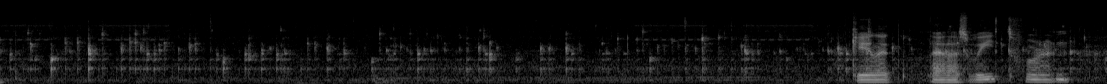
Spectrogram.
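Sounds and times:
water dripping into pitcher: 0.0 - 11.0.

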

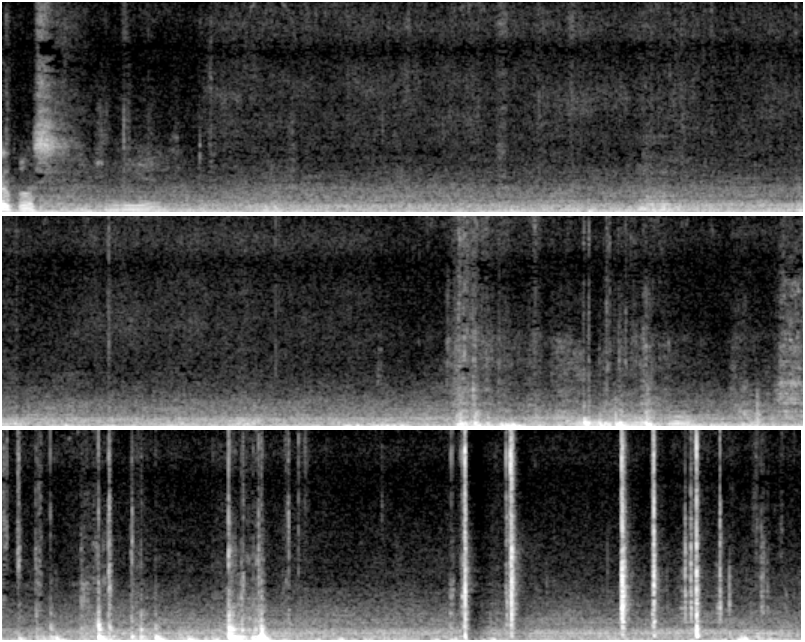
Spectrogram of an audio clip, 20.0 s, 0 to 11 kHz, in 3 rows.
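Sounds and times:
honey bees buzzing: 0.0 - 20.0
wooden hive cover knocks and scrapes: 4.0 - 7.7, 9.8 - 16.2, 18.4 - 20.0.

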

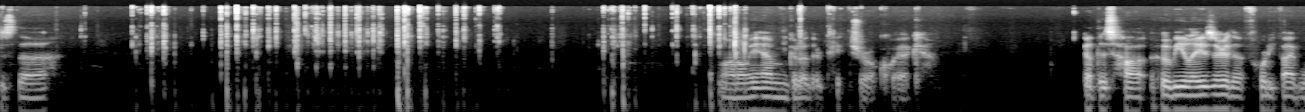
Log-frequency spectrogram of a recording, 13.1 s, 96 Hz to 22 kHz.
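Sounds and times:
computer keyboard typing: 1.3 - 5.1, 6.0 - 8.1.

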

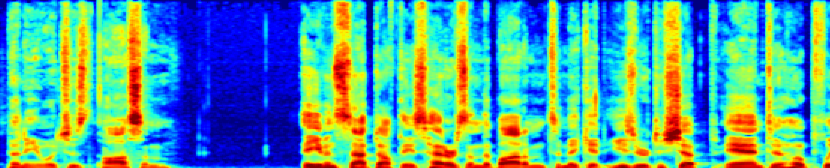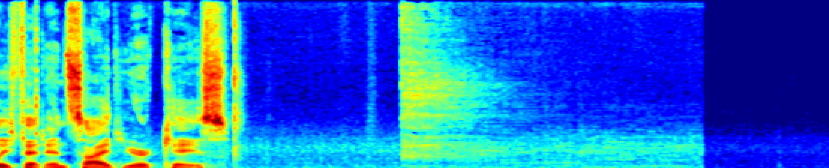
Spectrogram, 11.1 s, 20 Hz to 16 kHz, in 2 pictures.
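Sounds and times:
room tone hiss: 0.1 - 11.0.

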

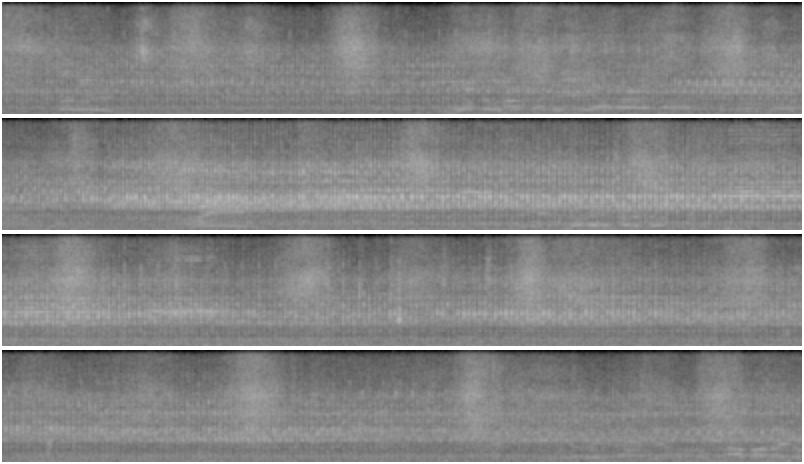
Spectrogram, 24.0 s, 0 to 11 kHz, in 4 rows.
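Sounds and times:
brooms swishing on dusty ground: 0.0 - 24.0
faint voices: 0.0 - 24.0.

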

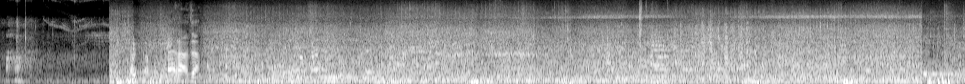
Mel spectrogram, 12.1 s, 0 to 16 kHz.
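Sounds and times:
indistinct voices: 1.4 - 12.0
traffic rumble: 1.4 - 12.0
thin high whine: 2.1 - 11.7.

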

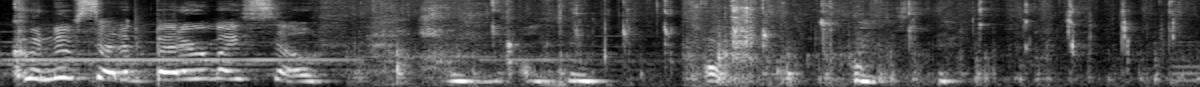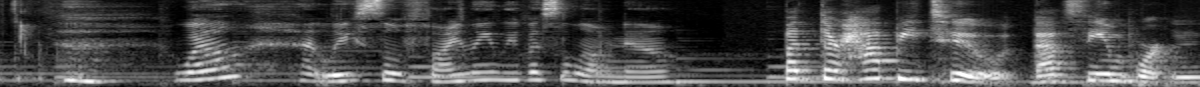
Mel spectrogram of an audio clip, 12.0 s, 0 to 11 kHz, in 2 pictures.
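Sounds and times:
person making eating grunts: 2.1 - 6.5.

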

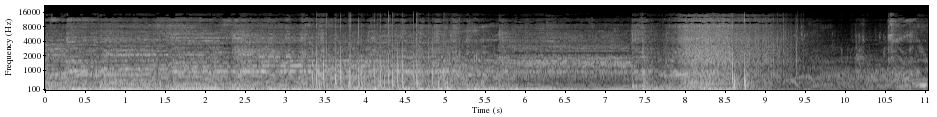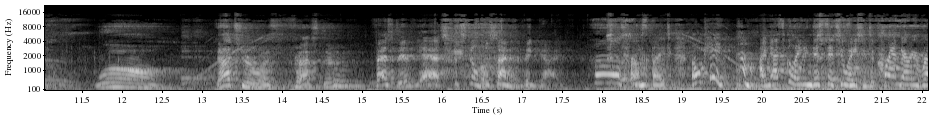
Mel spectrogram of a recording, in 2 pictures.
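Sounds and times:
bass-heavy show music: 0.0 - 8.5
fireworks crackling and popping: 3.0 - 6.2, 7.7 - 9.8
hissing rush of fireworks: 3.1 - 5.8, 7.7 - 9.8.

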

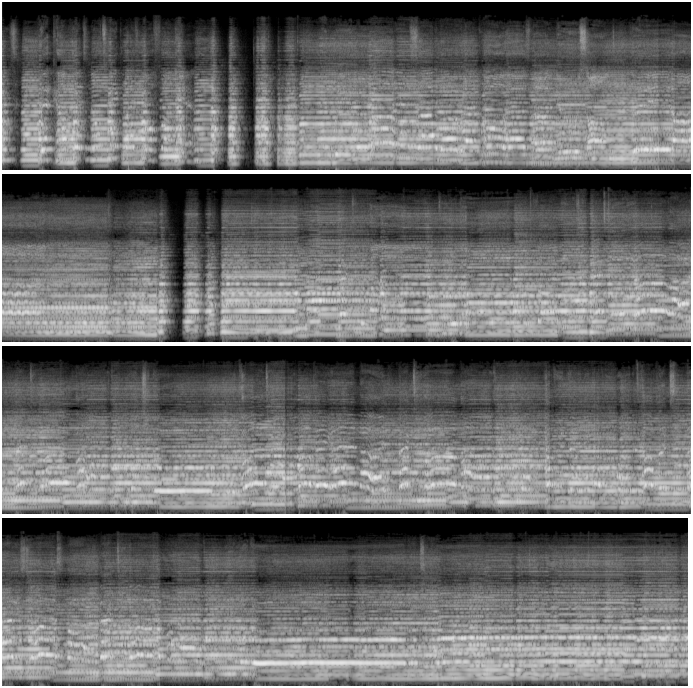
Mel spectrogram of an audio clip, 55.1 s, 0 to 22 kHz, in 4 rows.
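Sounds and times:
accordion playing folk tune: 0.0 - 55.0
man singing wavering melody: 6.6 - 16.1, 19.9 - 45.2.

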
